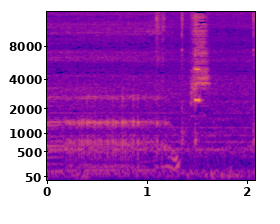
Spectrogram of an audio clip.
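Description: A single short, high beep-like click from a keypad button press on an SMA Sunny Island inverter, about a second and a half in, as the menu steps to the next item.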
